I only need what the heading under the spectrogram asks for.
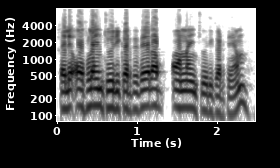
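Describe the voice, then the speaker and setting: A man with a Garhwali accent and a heavy, booming voice, chatting and teasing as he narrates a casual vlog while walking outdoors through a hill village. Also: fast, dark tone, clean tone, no room sound, dull audio, soft background music. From Uttarakhand, India. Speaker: vlogger. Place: outdoors on a village hillside path.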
